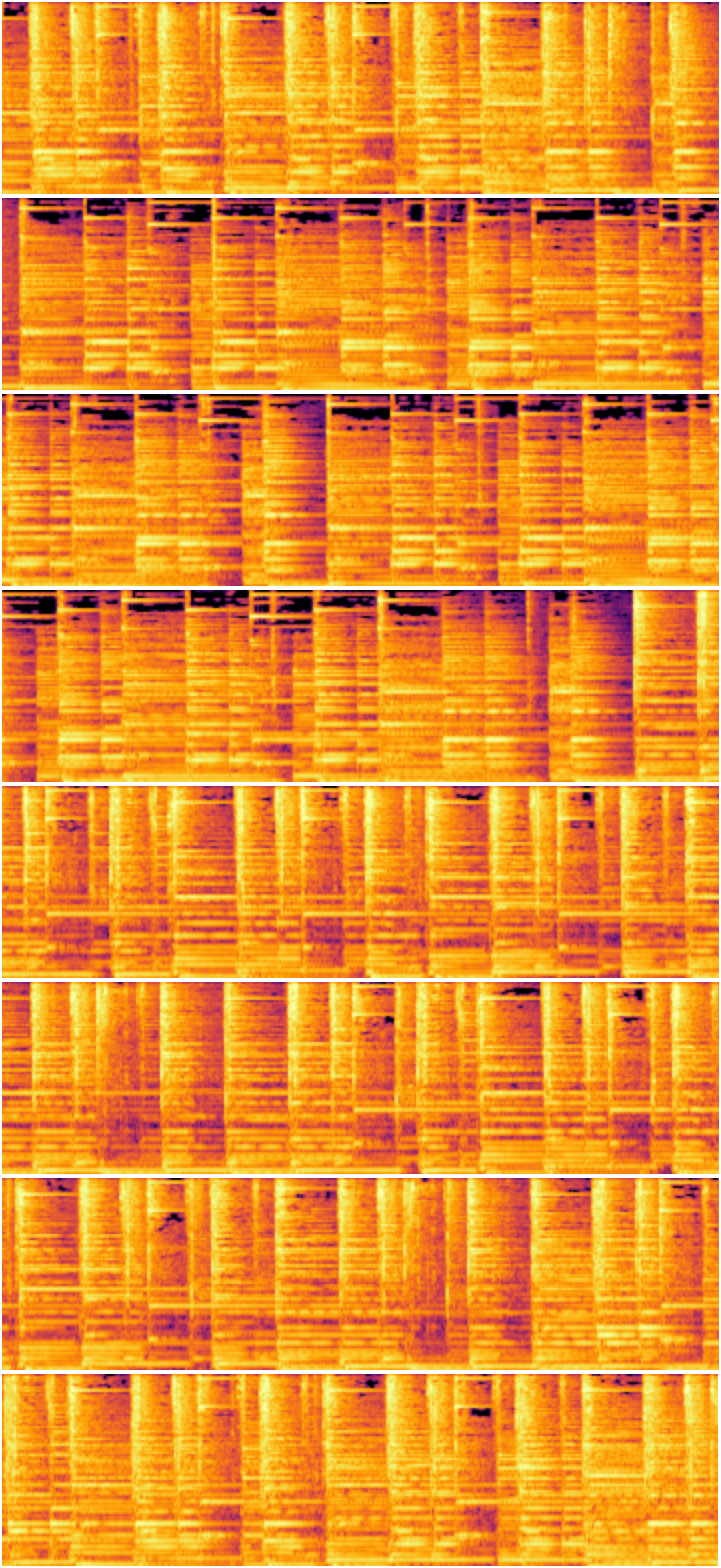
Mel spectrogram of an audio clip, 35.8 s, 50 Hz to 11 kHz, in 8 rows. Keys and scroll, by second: 34.4 -.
